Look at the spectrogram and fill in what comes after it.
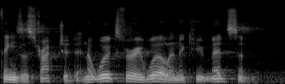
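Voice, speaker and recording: A man with an Australian accent and a medium pitch speaks with ordinary pitch variation amid audible room echo. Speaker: clinician and speaker. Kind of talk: conference talk. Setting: room with live audience. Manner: hesitant, many fillers.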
